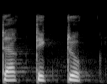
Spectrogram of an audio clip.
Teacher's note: Aspirasi, yaitu bunyi sertaan yang dihasilkan dengan cara arus udara yang keluar lewat mulut terlalu keras sehingga terdengar bunyi sertaan H yang dilambangkan dengan H kecil di atas dalam bunyi kardinal, contohnya dak dik duk.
